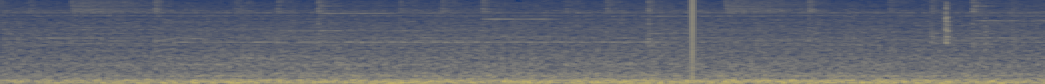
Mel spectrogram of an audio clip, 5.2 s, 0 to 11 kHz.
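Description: Steady low roar of an Airbus A350-900 passenger cabin on approach, engine and airflow noise together. A single sharp click sounds about three and a half seconds in.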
